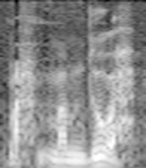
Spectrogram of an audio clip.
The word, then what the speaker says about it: Mamdouh: And as you, Mamdouh, as you, sorry, I pronounce it the Egyptian way.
